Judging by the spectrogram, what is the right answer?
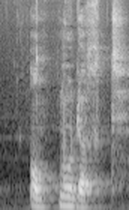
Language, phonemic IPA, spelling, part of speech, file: Dutch, /ɔntˈmudəxt/, ontmoedigd, verb, Nl-ontmoedigd.ogg
- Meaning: past participle of ontmoedigen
